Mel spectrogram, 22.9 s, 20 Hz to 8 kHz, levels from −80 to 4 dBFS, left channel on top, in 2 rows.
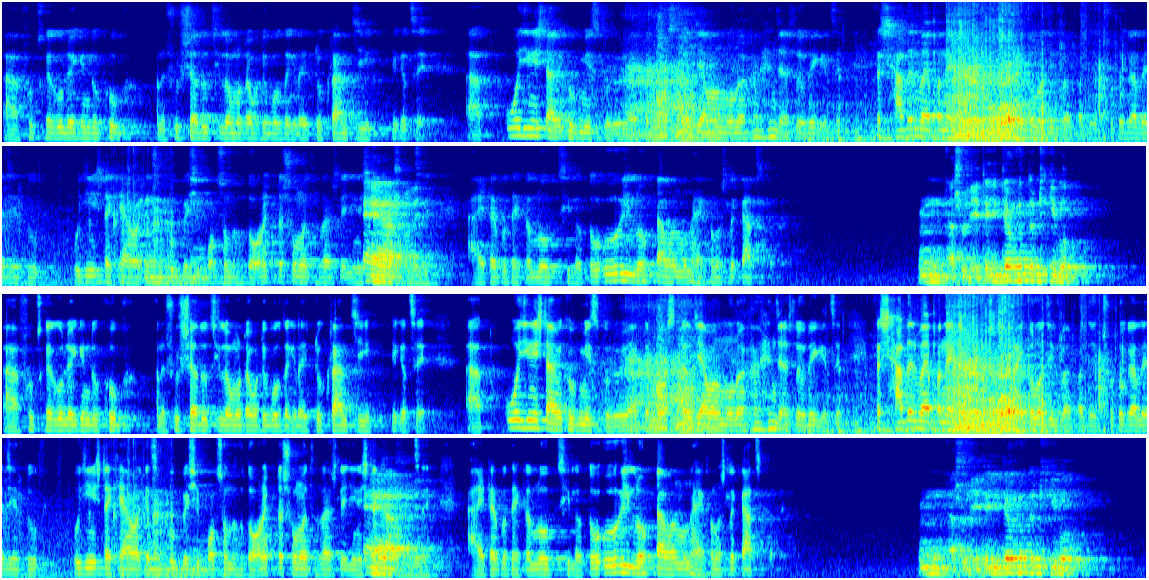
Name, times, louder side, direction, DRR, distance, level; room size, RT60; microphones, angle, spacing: voice 1, 0.0-4.2 4.6-11.8 12.2-15.4 15.8-19.0, right 4 dB, 75° right, 12 dB, 0.6 m, -31 dB
Skateboard, 5.7-13.2, right 1 dB, 15° right, 0.4 m, -29 dB
voice 2, 12.9-13.5 15.1-15.6 20.6-22.1, right 1 dB, 85° left, 1 dB, 1.9 m, -26 dB
12.5 x 5.6 x 5.7 m, 1.1 s
head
